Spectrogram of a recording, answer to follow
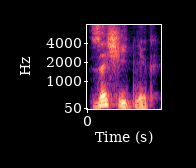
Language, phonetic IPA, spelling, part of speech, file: Russian, [zɐˈɕːitʲnʲɪk], защитник, noun, Ru-защитник.ogg
- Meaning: 1. defender, protector 2. defence counsel 3. full-back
